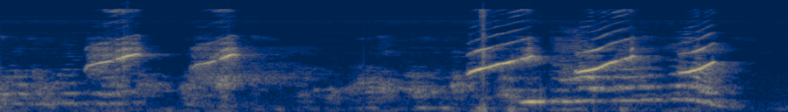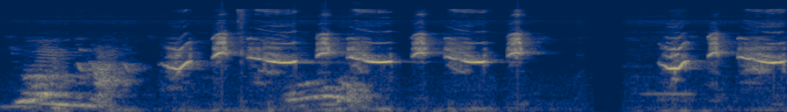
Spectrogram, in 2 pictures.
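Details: Rufous-fronted laughingthrush, known locally as sirtu, in a master recording for training cage birds: a varied run of chattering squawks, rising and falling whistled notes and harsh slurred phrases, with short pauses between bursts.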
